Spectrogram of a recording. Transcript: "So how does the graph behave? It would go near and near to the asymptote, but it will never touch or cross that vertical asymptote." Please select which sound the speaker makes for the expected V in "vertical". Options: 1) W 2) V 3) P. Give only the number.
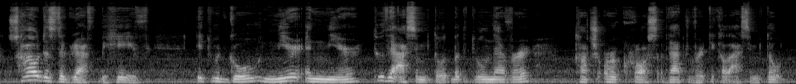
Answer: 2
